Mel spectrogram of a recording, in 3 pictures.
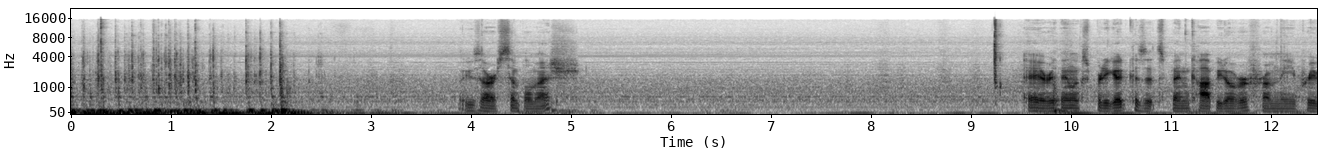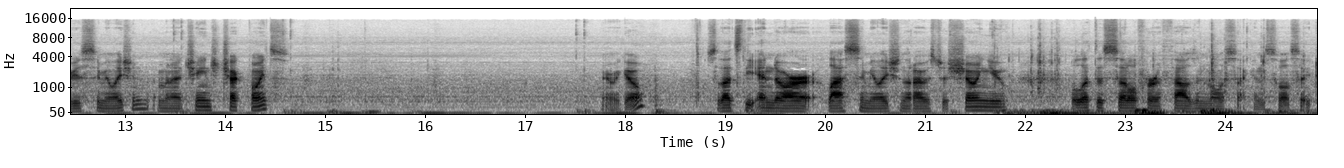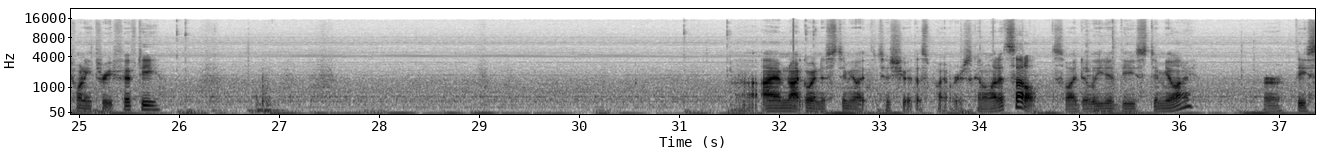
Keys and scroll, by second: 0.0-1.1 typing, 3.0 typing, 22.8-23.9 typing, 25.8 typing.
